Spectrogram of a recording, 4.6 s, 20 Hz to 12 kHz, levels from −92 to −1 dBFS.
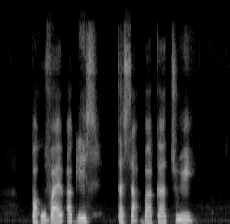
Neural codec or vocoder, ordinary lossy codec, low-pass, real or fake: codec, 24 kHz, 1.2 kbps, DualCodec; Opus, 32 kbps; 10.8 kHz; fake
